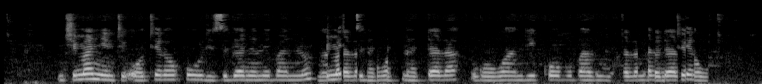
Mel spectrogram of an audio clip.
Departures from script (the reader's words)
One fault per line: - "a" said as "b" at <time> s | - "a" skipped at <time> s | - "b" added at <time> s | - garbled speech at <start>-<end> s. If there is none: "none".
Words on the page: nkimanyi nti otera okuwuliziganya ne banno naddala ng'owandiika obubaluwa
- garbled speech at 3.2-4.0 s
- garbled speech at 6.2-7.1 s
